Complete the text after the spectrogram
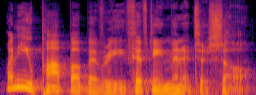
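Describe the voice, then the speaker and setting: An actor playing a dim-witted, naive American president-elect in a comedic audio drama, with a hesitant, bumbling way of talking. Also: male voice, sits low, wildly swooping pitch, fairly quick, a bit bright, exaggerated voice. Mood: mildly curious.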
